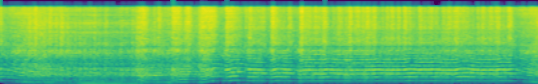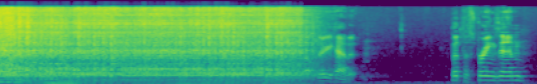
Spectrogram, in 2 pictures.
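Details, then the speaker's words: KTM two-stroke moped after fitting new clutch springs, revved hard: engine climbs to a steady high buzz then drops off with no load change and the rear wheel doesn't turn; clutch not engaging. "clutch won't even engage see when I revved the [ __ ] out of it rear wheel didn't even turn huh"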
